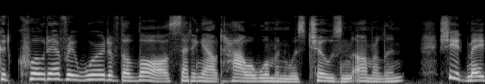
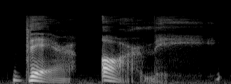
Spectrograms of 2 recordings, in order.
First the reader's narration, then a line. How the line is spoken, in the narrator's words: Elida sneered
